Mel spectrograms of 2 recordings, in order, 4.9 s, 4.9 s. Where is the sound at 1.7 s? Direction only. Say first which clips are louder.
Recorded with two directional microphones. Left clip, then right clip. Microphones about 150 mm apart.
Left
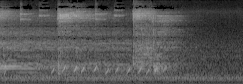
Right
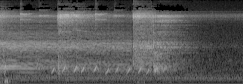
Right 6 dB; 45° right (ahead or behind).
